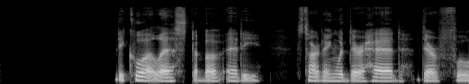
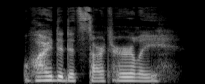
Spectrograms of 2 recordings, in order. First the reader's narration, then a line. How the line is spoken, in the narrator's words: He breathed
